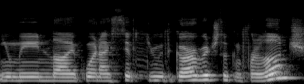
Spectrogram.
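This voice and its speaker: A put-on character voice that sounds female moves at a moderate pace. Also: medium pitch for a woman. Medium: read story. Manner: wheedling, food-obsessed.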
